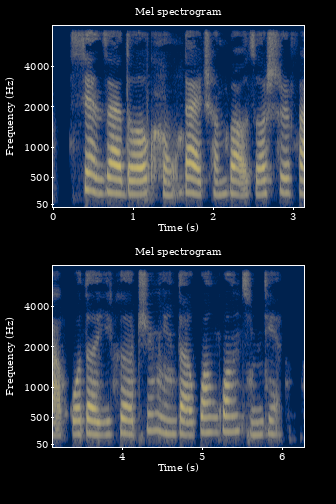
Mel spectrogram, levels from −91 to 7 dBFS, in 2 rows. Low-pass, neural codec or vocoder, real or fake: 7.2 kHz; codec, 16 kHz in and 24 kHz out, 1 kbps, XY-Tokenizer; fake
